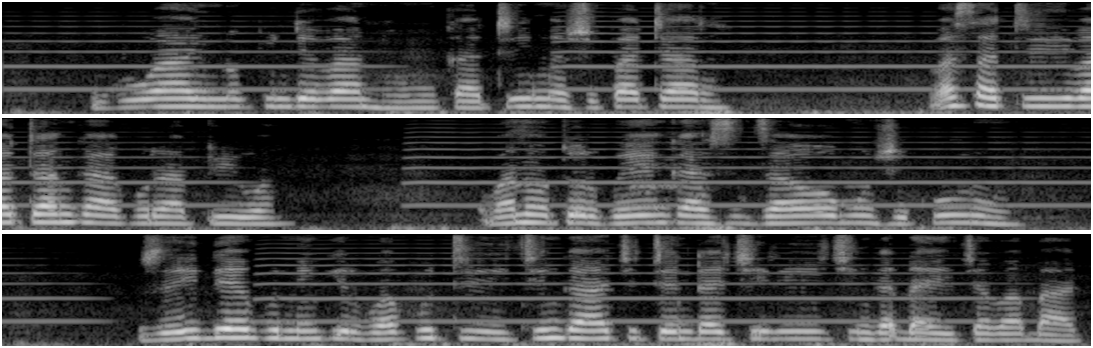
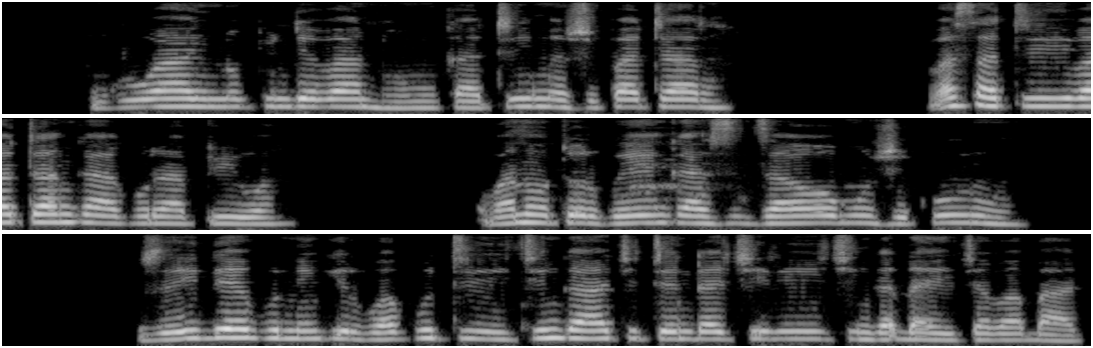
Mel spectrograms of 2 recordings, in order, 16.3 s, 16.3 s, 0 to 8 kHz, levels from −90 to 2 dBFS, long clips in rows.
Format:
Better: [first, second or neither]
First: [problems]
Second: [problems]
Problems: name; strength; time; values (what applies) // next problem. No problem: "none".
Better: second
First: background sound (Trumpet + Fixed-wing aircraft, airplane); 18 dB below the speech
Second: none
